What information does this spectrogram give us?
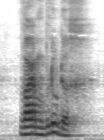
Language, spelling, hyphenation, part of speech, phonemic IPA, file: Dutch, warmbloedig, warm‧bloe‧dig, adjective, /ˌʋɑr(ə)mˈblu.dəx/, Nl-warmbloedig.ogg
- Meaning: 1. warm-blooded, endothermic 2. hot-blooded, rash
